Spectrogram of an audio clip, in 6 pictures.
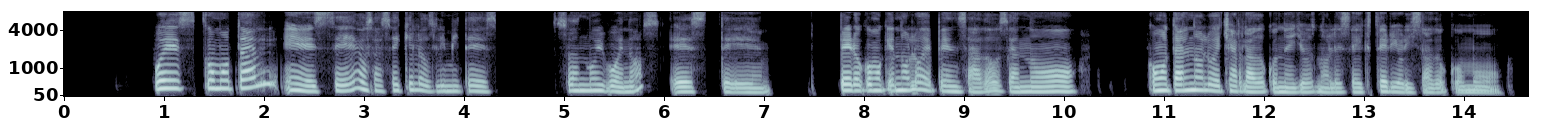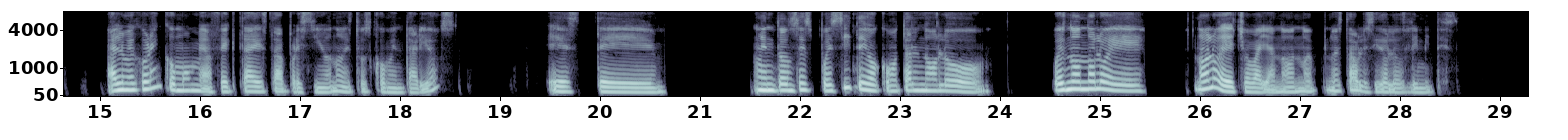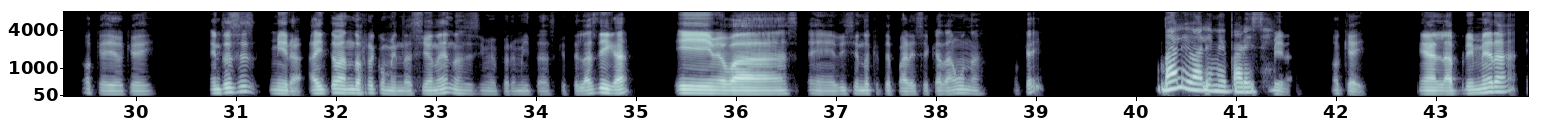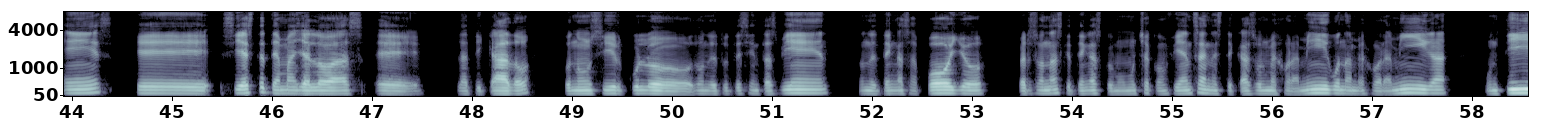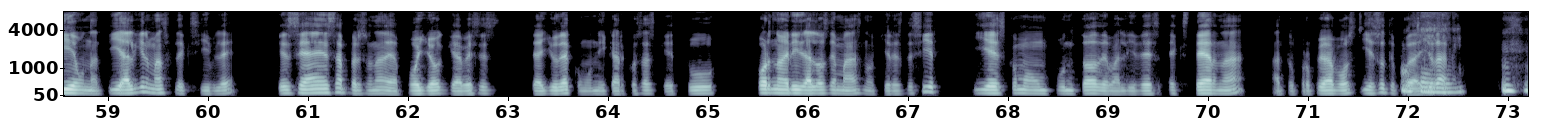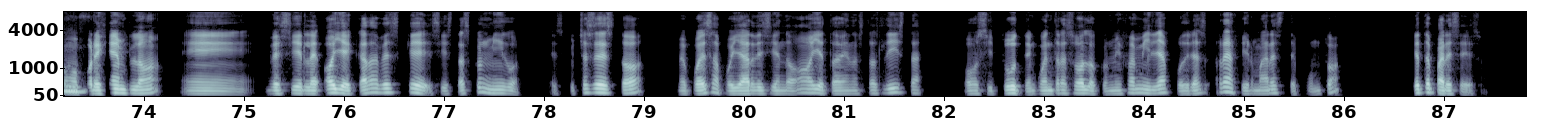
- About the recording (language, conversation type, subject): Spanish, advice, ¿Cómo te has sentido ante la presión de tu familia para casarte y formar pareja pronto?
- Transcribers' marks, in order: other background noise; tapping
